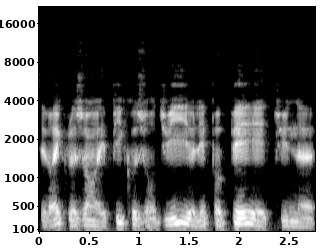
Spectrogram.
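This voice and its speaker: This man's voice is bright and sharp with vocal fry and lively intonation. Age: 60s. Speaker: novelist. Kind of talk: interview. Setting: studio.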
